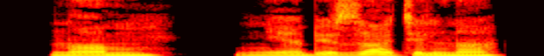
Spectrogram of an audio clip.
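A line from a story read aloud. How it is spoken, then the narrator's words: Unexpectedly hoarse. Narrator (Russian): голос Саллара прозвучал неожиданно хрипло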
